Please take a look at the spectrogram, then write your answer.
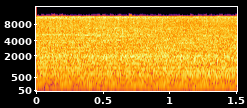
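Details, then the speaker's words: Honda Civic after exhaust repair, exhaust slightly capped for back pressure to check for leaks: brief steady idle with an even note, no puffing, ticking or hissing from joints; exhaust tight and leak-free. "everything seems good and what we did seen any"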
